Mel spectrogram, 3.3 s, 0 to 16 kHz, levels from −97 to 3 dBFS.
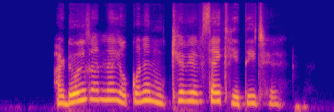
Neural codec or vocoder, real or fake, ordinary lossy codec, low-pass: codec, 44.1 kHz, 2.6 kbps, SNAC; fake; none; 14.4 kHz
